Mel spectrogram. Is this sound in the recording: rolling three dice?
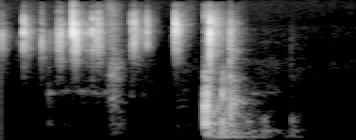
yes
